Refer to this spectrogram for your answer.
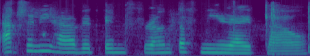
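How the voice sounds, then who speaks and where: A normal speaking voice at a fairly slow pace. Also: woman. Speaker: makeup artist and podcast host. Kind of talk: casual interview.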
